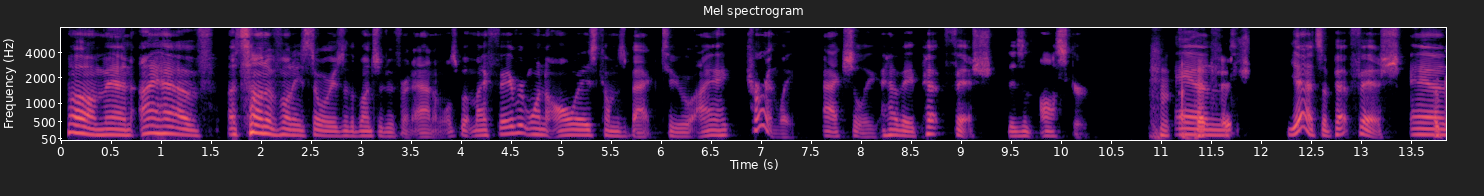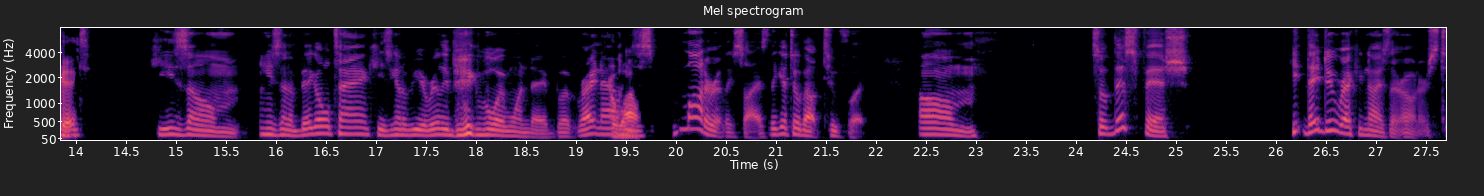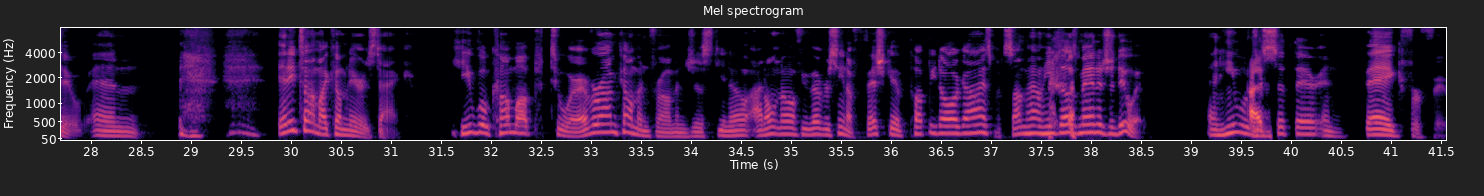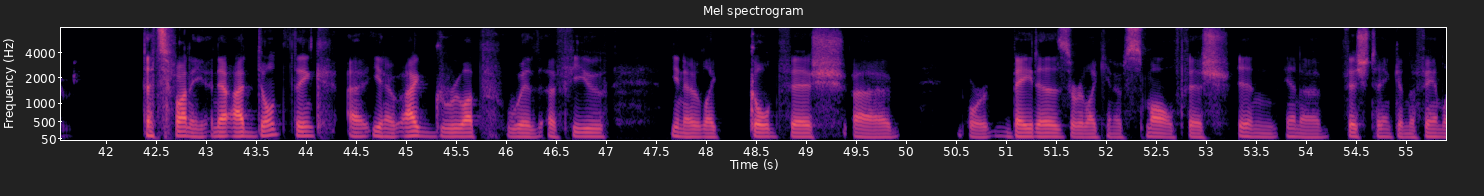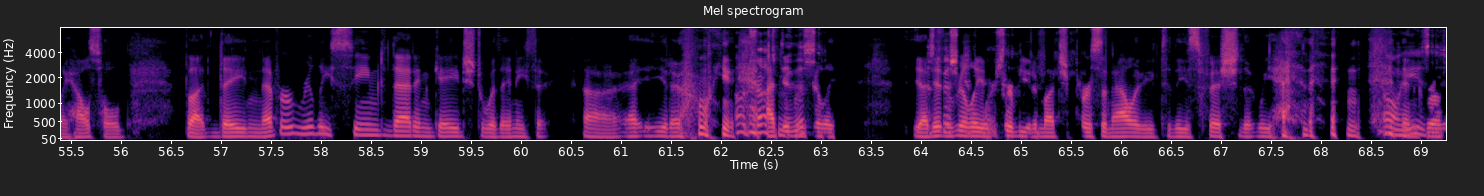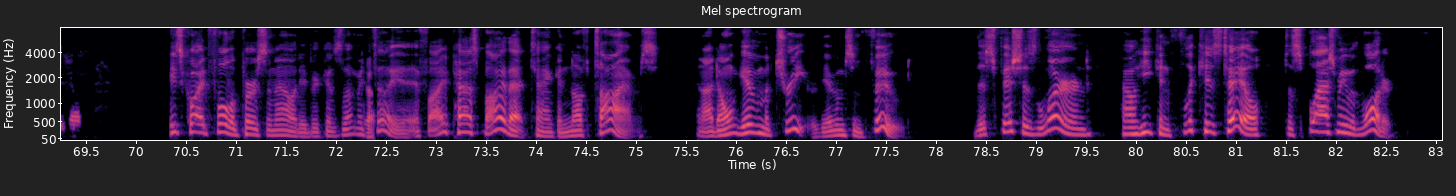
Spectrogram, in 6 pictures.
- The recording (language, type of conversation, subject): English, unstructured, What’s the funniest thing a pet has ever done around you?
- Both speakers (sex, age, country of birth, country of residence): male, 30-34, United States, United States; male, 45-49, United States, United States
- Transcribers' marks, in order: laughing while speaking: "big"; chuckle; chuckle; laughing while speaking: "know"; chuckle; chuckle; laughing while speaking: "had in"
